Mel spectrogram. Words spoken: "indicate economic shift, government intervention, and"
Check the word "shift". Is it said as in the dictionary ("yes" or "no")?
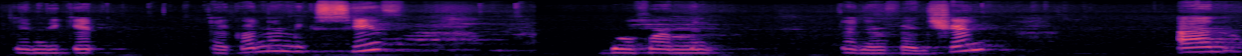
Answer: no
